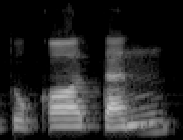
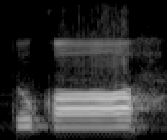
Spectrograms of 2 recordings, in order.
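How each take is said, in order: First: The word ends with a t sound and -an. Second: The word ends with a soft h sound. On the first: The reader does not stop on this word. "the word is actually tuqatan" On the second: The reader stops on this word. "because there's a stop sign there, you would say tuqah"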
